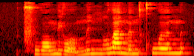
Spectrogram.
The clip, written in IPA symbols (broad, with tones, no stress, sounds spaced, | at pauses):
ʈ͡ʂʰ w ɔ˧˥ n̪ j o̰˨˩ ʊ̯ n̪ i˥ ŋ l w a˥˧ n ə˥˩ n kʰ w ə˥ n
